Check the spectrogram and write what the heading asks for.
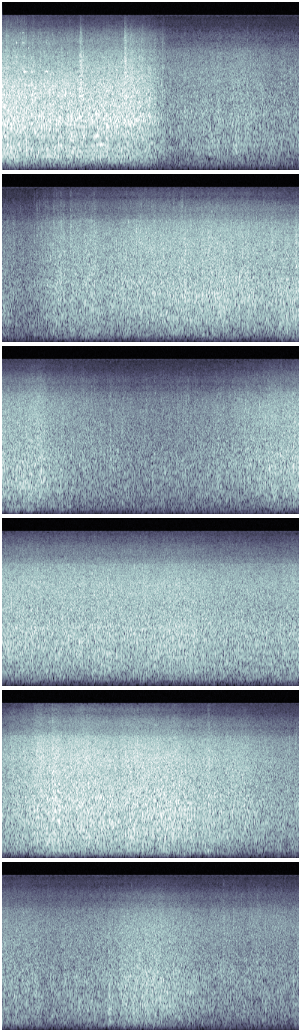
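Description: River water rushing and splashing over rocks, a steady noise that swells and fades, loudest at the start and again about twenty seconds in.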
